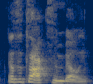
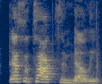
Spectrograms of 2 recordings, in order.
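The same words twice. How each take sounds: First: "toxin belly" said again lower and softer, driving it home; lower, softer repeat. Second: Said in the usual way. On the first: Shown as a demonstration. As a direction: drop the voice and let "toxin belly" land.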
